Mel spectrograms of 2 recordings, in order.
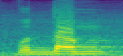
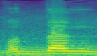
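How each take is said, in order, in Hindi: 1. शब्द का अंत बंद m ध्वनि से होता है। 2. शब्द का अंत नासिक्य ng ध्वनि से होता है। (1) "मैं भी शुरू शुरू में जब था तो मैं भी माँ बोलता था" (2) "धीरे धीरे मैंने अपना अभ्यास किया"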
